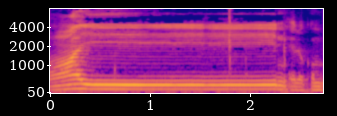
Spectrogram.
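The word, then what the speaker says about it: عين: তারপর হচ্ছে আইন আইনটা চাপ দিয়ে বলতে হবে আইন এরকম ভাবে তো আইন এর গাণিতিক মান হলো 70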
